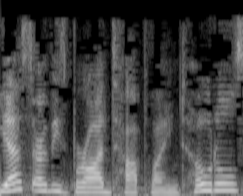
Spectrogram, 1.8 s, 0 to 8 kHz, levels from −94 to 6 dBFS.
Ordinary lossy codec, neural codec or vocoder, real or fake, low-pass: MP3, 32 kbps; vocoder, 22.05 kHz, 80 mel bands, Vocos; fake; 7.2 kHz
